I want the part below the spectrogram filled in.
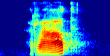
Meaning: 1. wheel 2. cartwheel 3. clipping of Fahrrad; bicycle
- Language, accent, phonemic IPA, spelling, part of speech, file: German, Austria, /ʁaːt/, Rad, noun, De-at-Rad.ogg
